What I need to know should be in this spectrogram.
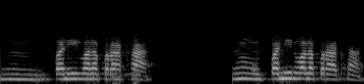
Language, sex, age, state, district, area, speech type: Hindi, female, 60+, Uttar Pradesh, Azamgarh, urban, conversation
